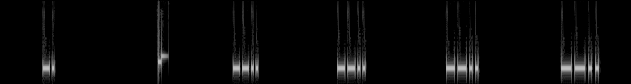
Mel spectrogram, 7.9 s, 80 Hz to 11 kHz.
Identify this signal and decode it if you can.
Morse code, heard as a keyed tone, about 38 wpm, spaced as for 8 wpm, 700 Hz. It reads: N ZZZZ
